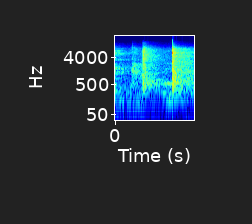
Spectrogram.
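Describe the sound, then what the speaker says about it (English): A single sharp clap from an audience in a lecture room, a short bright burst standing out against quiet room tone. "if you can hear me, one clap"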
